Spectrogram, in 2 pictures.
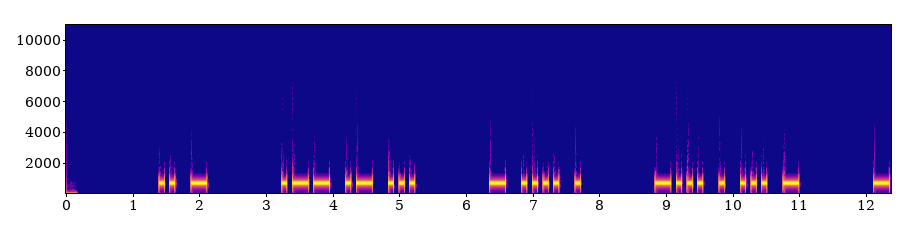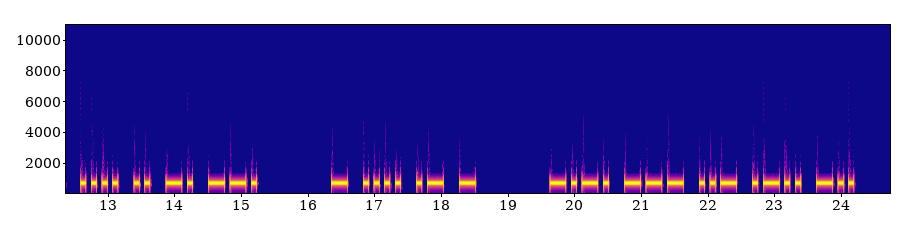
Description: Morse code, heard as a keyed tone, about 15 wpm, 700 Hz. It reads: IT WAS THE BEST THING THAT COULD
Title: 2x Word-Spacing - Sentences from Top 400 Words - 15wpm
